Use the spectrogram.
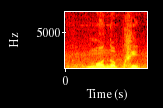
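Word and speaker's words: Monoprix: All right, we're going to walk over to a store over there called Monop. You don't pronounce the X. It's silent.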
